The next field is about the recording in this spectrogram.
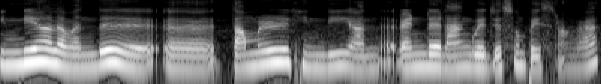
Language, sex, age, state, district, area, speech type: Tamil, female, 45-60, Tamil Nadu, Viluppuram, urban, spontaneous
